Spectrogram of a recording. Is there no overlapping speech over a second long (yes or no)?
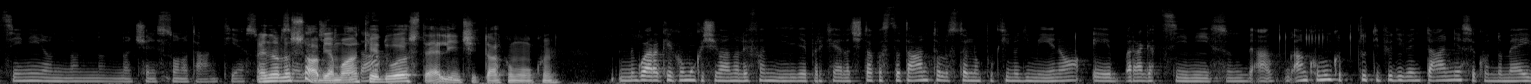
no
